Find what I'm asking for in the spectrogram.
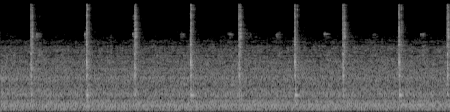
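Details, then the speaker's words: Rebuilt Gilbert long-drop octagon clock rehung on the wall, springs not fully wound: crisp ticks about ninety a minute, alternating slightly long and short, phasing a little in and out of beat; escape wheel possibly slightly out of round; slight overswing; judged minor. "phasing would be where it wanders in and out of beat I do think it's phasing just a little bit"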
